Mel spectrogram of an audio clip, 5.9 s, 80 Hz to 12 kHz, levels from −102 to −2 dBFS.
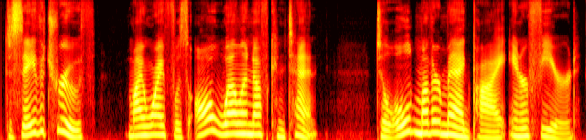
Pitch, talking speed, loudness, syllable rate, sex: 210 Hz, 165 wpm, -17 LUFS, 4.7 syllables/s, female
